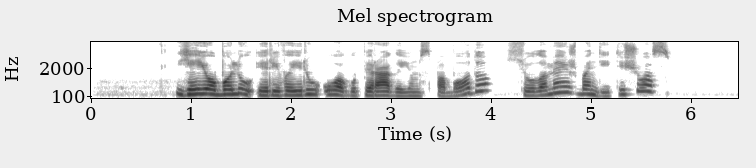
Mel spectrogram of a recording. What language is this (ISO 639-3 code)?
lit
